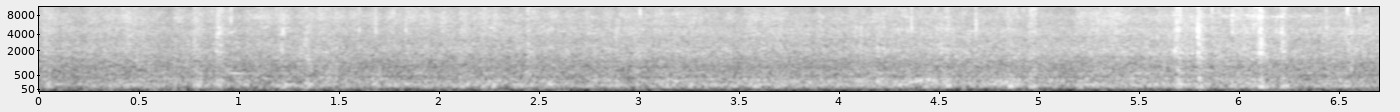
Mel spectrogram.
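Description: Miniature railway train running: the steady rumble and rattle of the passenger cars on the track, heard from aboard, with a few sharp clicks near the end.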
